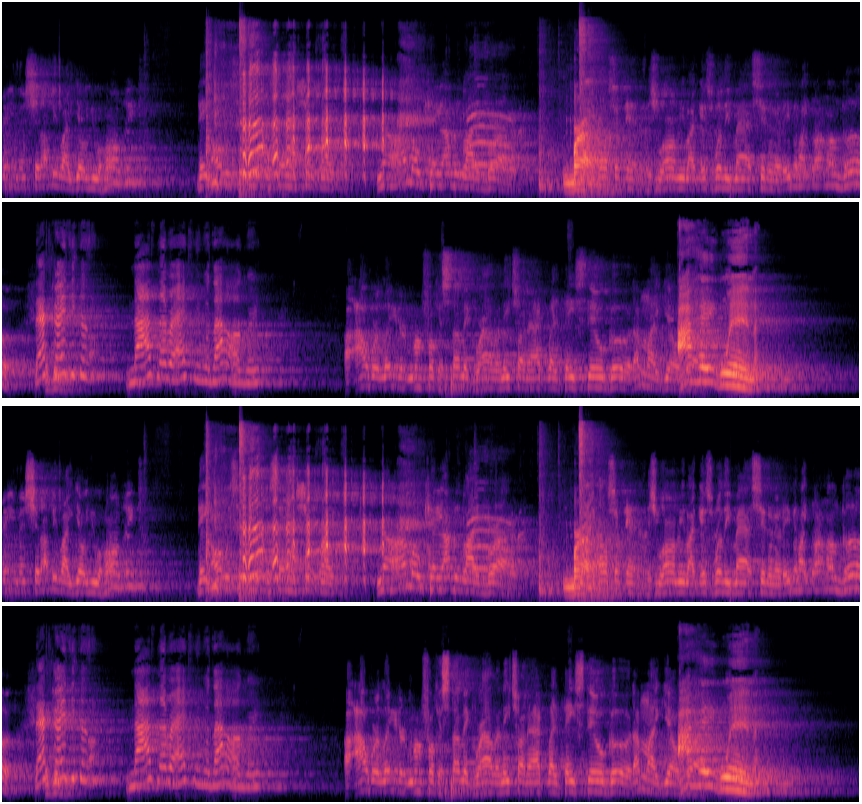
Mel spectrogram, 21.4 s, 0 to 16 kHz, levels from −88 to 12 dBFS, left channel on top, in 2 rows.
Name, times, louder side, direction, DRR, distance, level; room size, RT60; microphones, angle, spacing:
voice 1, 0.0-1.8 2.4-4.1 4.7-6.6 7.2-11.5 11.8-11.9 15.0-19.5, right 2 dB, 35° right, 8 dB, 1.1 m, -31 dB
sound 1, 1.5-2.2 2.5-3.3 4.7-4.8 5.0-5.2 5.5-8.2, right 3 dB, 15° right, 1.9 m, -38 dB
voice 2, 2.6-4.3 4.9-5.4 5.8-6.4 11.1-11.8 12.3-14.0, equal, 5° left, 7 dB, 1.2 m, -26 dB
voice 3, 7.0-7.5 19.2-20.2, left 2 dB, 25° left, 7 dB, 1.0 m, -20 dB
20.0 x 19.5 x 8.6 m, 2.2 s
head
